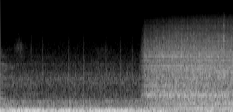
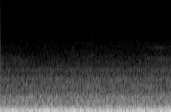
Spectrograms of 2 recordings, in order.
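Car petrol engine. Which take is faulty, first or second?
first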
